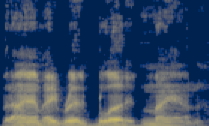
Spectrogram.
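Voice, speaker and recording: An older man with a gravelly, husky voice delivers an old man's back-in-my-day rant to his viewers, halting, folksy and plain-spoken. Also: sits low, fairly bright tone. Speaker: video channel host. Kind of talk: informal monologue to viewers.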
